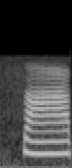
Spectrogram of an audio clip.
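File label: "saat3", Cantonese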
